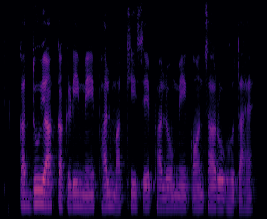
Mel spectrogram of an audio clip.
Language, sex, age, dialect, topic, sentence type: Hindi, male, 41-45, Garhwali, agriculture, question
